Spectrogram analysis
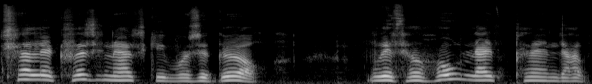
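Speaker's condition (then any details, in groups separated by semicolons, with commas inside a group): Cerebral palsy; visible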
